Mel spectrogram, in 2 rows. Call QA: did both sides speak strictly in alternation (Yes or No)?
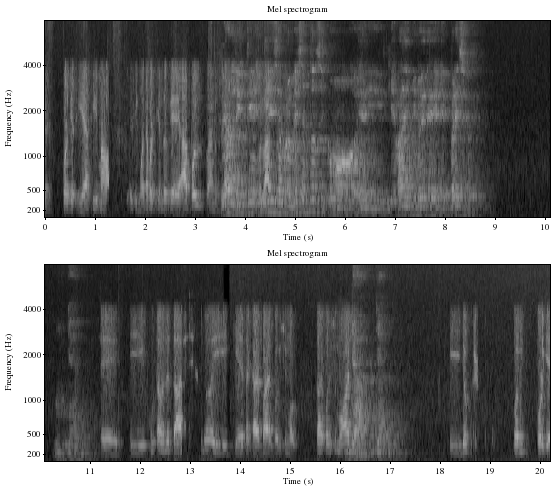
No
